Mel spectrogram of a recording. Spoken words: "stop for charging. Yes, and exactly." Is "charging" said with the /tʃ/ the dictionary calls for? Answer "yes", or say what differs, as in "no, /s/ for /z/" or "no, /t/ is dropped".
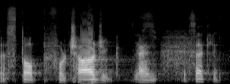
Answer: yes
